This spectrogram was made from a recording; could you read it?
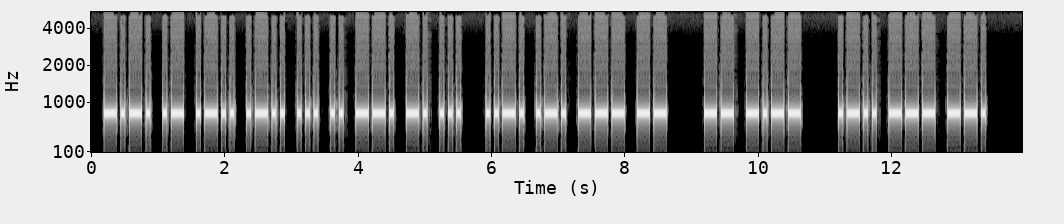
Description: Morse code, heard as a keyed tone, about 19 wpm, 800 Hz. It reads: CALLSIGNS FROM MY LOG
